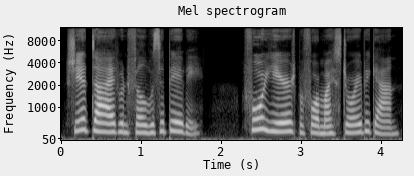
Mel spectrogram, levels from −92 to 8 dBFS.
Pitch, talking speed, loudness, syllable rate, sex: 250 Hz, 195 wpm, -19 LUFS, 5.2 syllables/s, female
